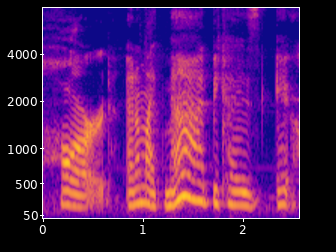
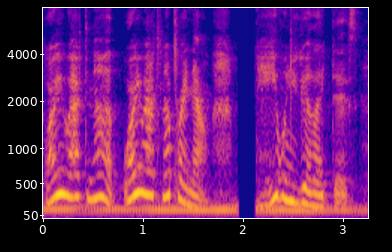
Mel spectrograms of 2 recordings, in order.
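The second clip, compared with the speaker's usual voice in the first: pitched-up exasperated demand; imitating annoyed boyfriend; 6 semitones higher, much faster than usual. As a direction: act out his indignant complaint. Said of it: "he, like, starts getting mad".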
